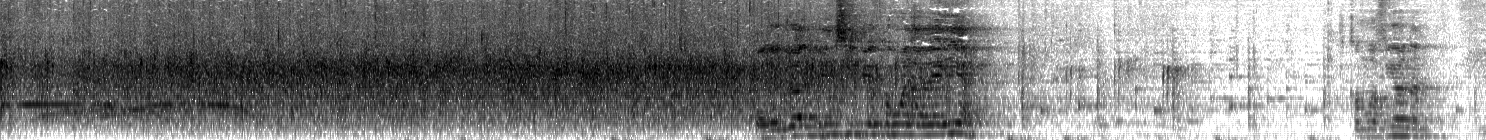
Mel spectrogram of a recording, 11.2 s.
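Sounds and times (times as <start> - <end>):
loud audience applause: 0.0 - 7.2
speech: 5.7 - 7.4, 10.2 - 10.8.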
